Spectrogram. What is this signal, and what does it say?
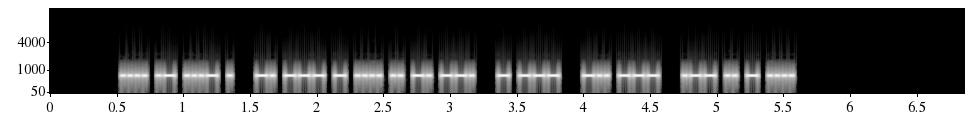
Morse code, heard as a keyed tone, about 44 wpm, 700 Hz. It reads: HAVE NOTHING TO DO WITH
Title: Sets of 5 Words 45wpm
